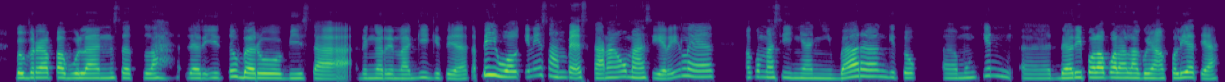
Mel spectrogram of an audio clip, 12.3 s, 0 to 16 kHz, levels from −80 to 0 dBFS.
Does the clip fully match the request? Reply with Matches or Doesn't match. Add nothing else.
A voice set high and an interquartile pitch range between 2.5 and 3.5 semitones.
Matches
